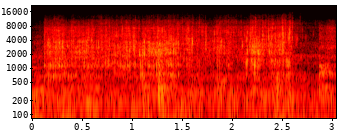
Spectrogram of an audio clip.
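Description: Hot water pours steadily into a container while mapo tofu is being prepared, a continuous splashing gush at moderate level lasting a few seconds, with no talk over it.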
